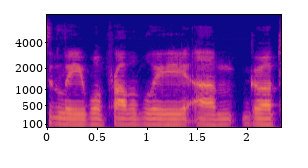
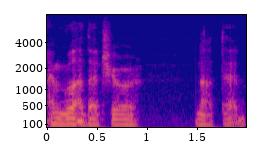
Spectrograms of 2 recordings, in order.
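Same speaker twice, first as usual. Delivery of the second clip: gentle, hushed, soft, quiet voice; 5 dB quieter than usual. A roleplay player voices their character speaking out loud to everyone, soft voice. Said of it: "but in a in a soft voice".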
